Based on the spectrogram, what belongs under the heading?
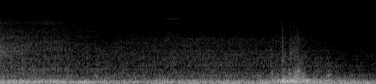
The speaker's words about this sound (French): Je vais dépasser le bus, quand même, parce qu'à mon avis, il n'a pas l'air de voir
